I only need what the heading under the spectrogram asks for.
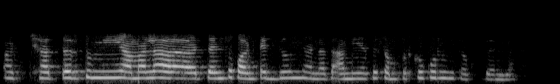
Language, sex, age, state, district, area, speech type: Marathi, female, 30-45, Maharashtra, Wardha, rural, conversation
